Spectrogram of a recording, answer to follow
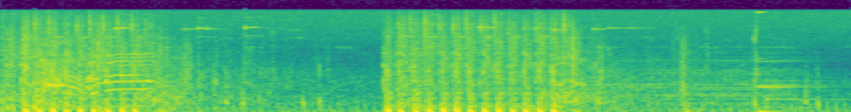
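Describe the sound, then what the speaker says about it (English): Enemy gunfire in GTA Online, two rapid bursts of automatic shots, close and sharp, separated by a quieter gap with lighter scattered sounds. "now they're shooting at me"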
